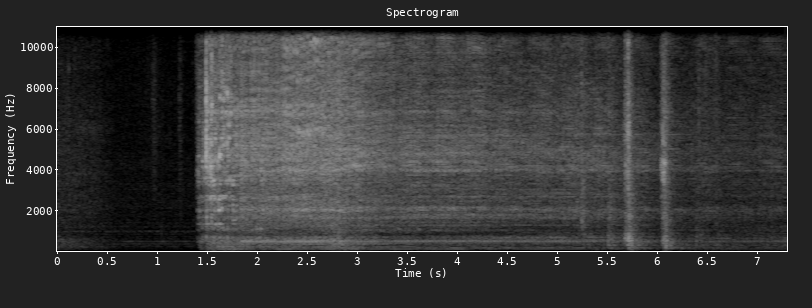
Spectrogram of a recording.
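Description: Vacuum pump for a vacuum casting machine switching on about a second and a half in, running with a steady hum and hiss. It gets gradually quieter, and two sharp clicks near the end come as the cabinet housing it is shut.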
